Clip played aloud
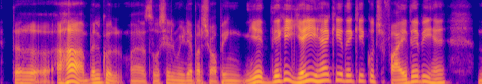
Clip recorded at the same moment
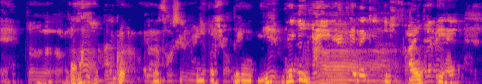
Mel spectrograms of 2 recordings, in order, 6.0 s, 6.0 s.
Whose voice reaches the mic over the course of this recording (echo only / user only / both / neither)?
both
